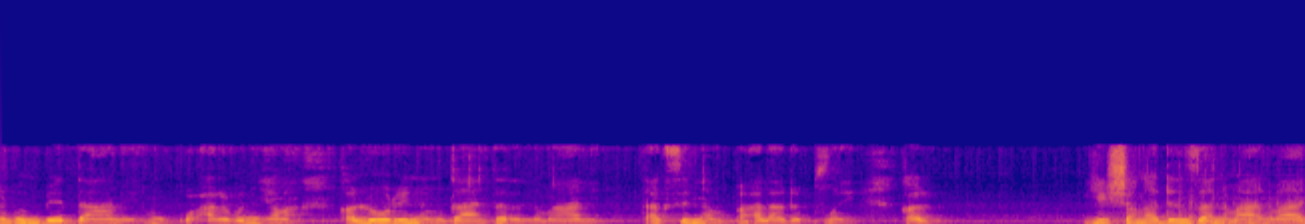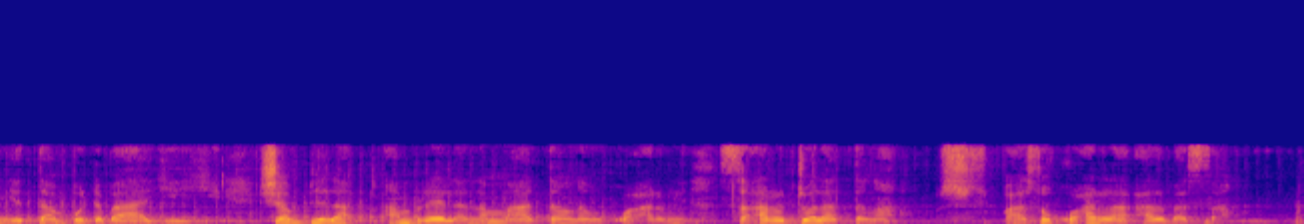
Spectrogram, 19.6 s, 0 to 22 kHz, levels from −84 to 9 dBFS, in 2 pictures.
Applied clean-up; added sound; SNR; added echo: none; none; none; none.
